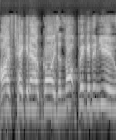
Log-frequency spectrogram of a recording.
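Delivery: aggressive menacing voice. Voicing a bar owner aiming a crossbow at intruders: aggressive threatening barkeep. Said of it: "very aggressively bring the heavy crossbow up".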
